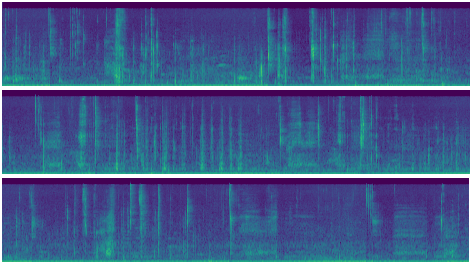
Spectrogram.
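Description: Close-miked eating by hand of garri fufu with slimy ogbono soup: chewing, wet lip smacks and sharp mouth clicks, one after another. A steady low hum runs underneath.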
